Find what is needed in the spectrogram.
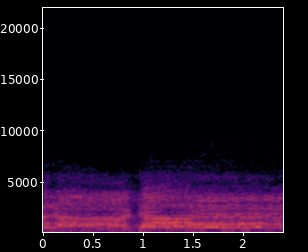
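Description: A group of men chanting a mourning lament (nauha) together, with a short break between phrases about a second in.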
